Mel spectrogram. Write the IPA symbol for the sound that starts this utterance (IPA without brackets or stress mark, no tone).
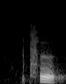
t͡sʰ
